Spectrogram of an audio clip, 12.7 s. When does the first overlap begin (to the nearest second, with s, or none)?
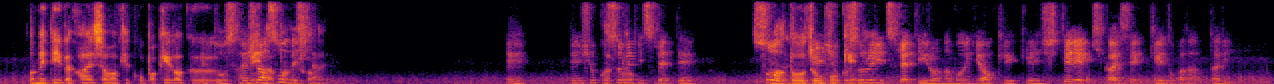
2 s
